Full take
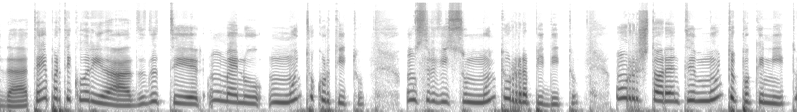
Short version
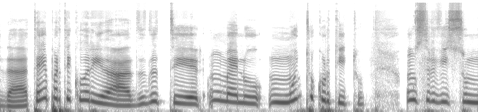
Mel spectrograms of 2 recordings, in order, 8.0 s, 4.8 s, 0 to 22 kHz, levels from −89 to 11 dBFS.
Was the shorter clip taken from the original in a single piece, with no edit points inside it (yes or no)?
yes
